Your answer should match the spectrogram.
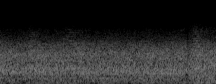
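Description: Cricket ground crowd cheering a catch, a steady wash of crowd noise heard through an old TV broadcast.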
